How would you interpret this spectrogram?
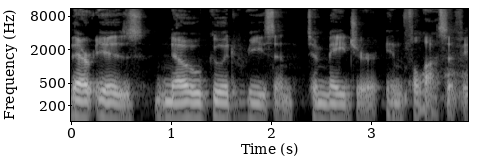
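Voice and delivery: put-on very low, hushed, old-sounding murmur. Retelling an old man's answer when asked for advice, very low voice. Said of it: "in a very low voice said".

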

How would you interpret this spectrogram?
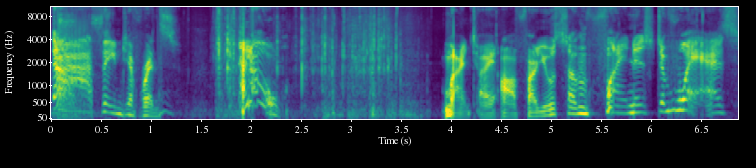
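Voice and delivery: swooping-pitch goblin character voice. Voicing Gaxi the goblin offering wares to the party: Gaxi the goblin voice. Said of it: "He's like".

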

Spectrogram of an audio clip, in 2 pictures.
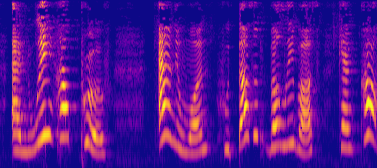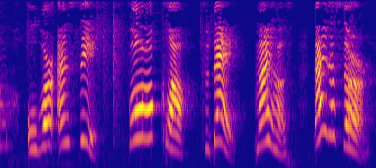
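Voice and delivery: loud, high, angry shouted yell. A girl yells at a friend who doubts her, angry yell. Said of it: "she yelled".

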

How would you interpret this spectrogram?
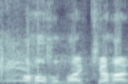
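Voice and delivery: loud, high, panicked cry.

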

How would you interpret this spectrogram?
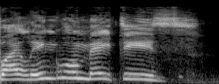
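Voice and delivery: joking, put-on mock Scottish accent. Narrating a cat hiding under a table, now in a joke scottish accent. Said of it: "but now I'm Scottish".

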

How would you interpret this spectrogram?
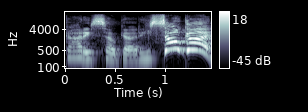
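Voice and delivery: shrieking with delight, loud, swooping pitch. Speaker raves to listeners about a good actor, excited screaming. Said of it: "I'm blowing your eardrums".

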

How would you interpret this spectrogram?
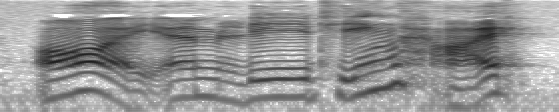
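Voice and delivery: put-on slow drunken slurring, very slow slurred drawl. Reading a novel, the village head introduces himself to new arrivals; slurred speech. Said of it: "he slurred".

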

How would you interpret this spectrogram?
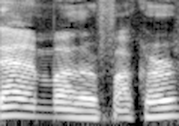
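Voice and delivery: fake American accent with rolled r. Asked by others to hear his american accent, speaker does a put-on american accent. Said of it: "Do you want to hear my American accent".

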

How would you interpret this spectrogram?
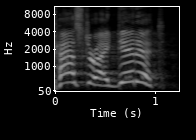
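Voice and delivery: high, stretched-out yelling. Retelling a lady in the church hallway calling out: imitating someone yelling. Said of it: "She just yells out at me".

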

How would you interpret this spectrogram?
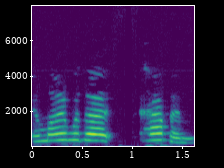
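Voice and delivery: ordinary talk

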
